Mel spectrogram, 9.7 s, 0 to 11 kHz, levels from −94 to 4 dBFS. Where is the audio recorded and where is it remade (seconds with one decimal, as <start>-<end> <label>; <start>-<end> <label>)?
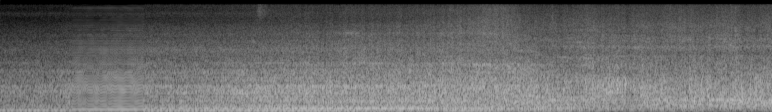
0.0-0.9 recorded; 0.9-1.8 remade; 1.8-9.7 recorded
